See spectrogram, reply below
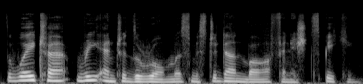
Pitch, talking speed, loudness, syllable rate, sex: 140 Hz, 165 wpm, -18 LUFS, 5.2 syllables/s, male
